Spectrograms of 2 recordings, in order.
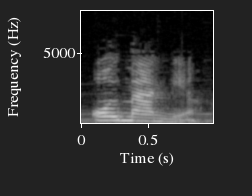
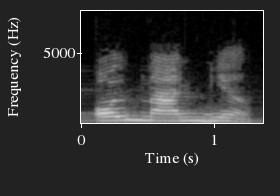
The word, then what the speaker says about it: Allemagne: The first example is Allemagne. Allemagne, right? The GNE is where I'm pronouncing the near, right?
